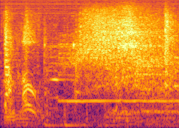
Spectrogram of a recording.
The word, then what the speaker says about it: doubloon: No, you're saying it wrong. It's Bluebeard Baboon's curse of the double doubloon.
